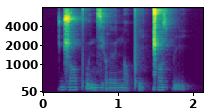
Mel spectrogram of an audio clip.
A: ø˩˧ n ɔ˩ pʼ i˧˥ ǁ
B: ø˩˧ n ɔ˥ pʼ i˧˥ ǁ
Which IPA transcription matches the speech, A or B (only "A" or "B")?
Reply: A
